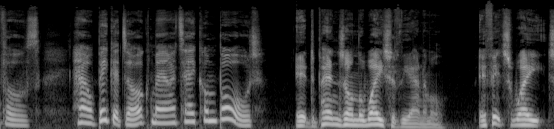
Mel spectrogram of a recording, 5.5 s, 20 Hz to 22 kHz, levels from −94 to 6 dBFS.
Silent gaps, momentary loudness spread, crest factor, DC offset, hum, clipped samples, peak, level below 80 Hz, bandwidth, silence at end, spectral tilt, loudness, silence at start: none; 15 LU; 18 dB; under 0.1%; none; under 0.1%; -8 dBFS; -60 dBFS; 17.5 kHz; 0 s; -5.5 dB/octave; -26 LUFS; 0 s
